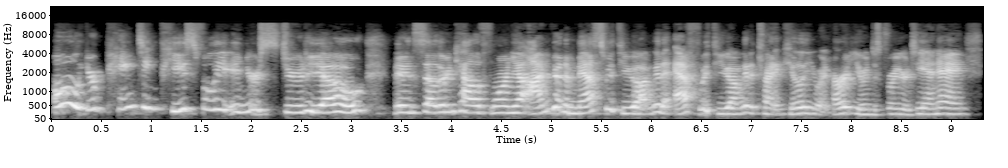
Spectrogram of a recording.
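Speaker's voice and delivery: high, loud sneering villain voice; mock taunting villains. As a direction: taunt her like a cartoon bully. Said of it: "They're like".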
